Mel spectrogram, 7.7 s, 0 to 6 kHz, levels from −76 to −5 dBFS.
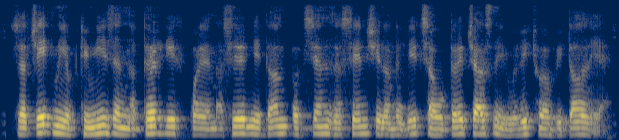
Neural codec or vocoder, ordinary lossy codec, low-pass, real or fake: codec, 24 kHz, 0.9 kbps, WavTokenizer, medium music audio release; none; 5.4 kHz; fake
